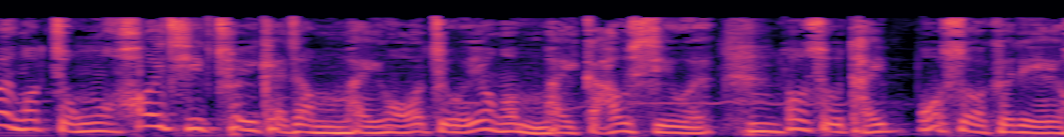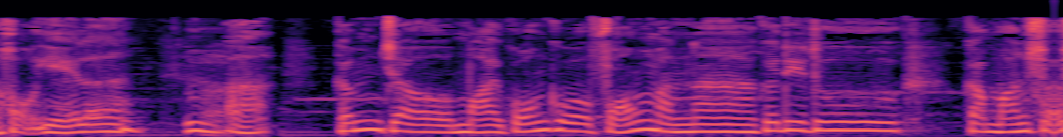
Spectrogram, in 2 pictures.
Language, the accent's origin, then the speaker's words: Cantonese; Shanghai, China; Cantonese is a second language; 嗰阵时个广东话都唔系特别好啦，因为我上海人啦，咁就一路练啦，一路学咯。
